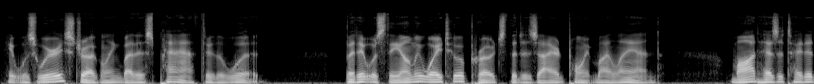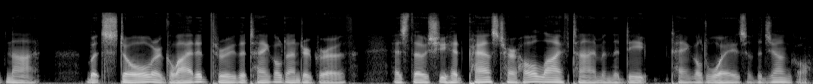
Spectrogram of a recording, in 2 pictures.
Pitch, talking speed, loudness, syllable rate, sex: 95 Hz, 190 wpm, -18 LUFS, 5.0 syllables/s, male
